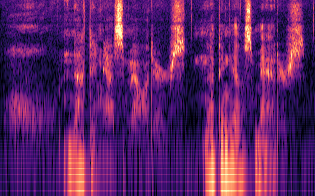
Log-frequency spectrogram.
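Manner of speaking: soft breathy whisper, dropping right off; hushed whisper. Real, not acted. Describing being lost in his passion, in a hushed whisper. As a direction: whisper it like nothing else exists.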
